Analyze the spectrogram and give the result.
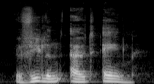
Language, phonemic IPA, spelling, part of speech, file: Dutch, /ˈvilə(n) œytˈen/, vielen uiteen, verb, Nl-vielen uiteen.ogg
- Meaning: inflection of uiteenvallen: 1. plural past indicative 2. plural past subjunctive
